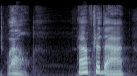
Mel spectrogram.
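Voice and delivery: plain reading voice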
